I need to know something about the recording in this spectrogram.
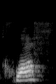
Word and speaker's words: QOF: Next one is, it's pronounced QOF. You might have heard of that. QOF.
